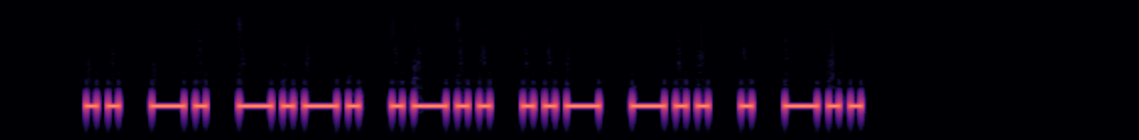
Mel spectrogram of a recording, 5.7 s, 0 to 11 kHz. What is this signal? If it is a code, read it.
Morse code, heard as a keyed tone, about 22 wpm, 700 Hz. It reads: INCLUDED
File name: practice / 22wpm / Eight Letter Words - 22wpm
